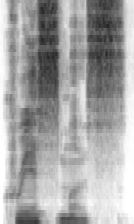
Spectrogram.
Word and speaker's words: Christmas: Muito bem, a próxima é esta aqui, ó, Christmas, Christmas. Essa aqui não é Christmas, a gente não pronuncia aquele T ali, tá? É Christmas, Christmas.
